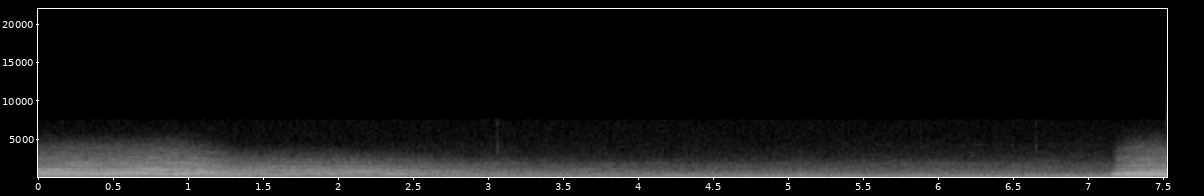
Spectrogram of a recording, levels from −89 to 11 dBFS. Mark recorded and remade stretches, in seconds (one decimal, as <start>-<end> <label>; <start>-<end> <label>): 0.0-1.1 remade; 1.1-2.3 recorded; 2.3-3.9 remade; 3.9-6.6 recorded; 6.6-7.5 remade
